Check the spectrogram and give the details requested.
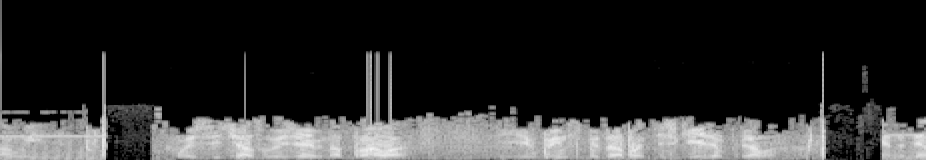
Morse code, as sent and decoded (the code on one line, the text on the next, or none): none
